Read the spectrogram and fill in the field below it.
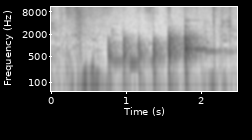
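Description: Knocking on a tree trunk: about six firm, hollow wooden raps in a quick, steady rhythm, fairly loud, with no one speaking.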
